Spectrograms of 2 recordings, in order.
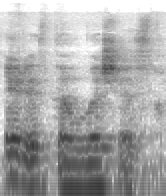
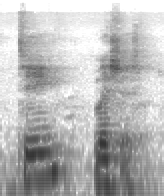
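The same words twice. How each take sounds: First: Said in the usual way. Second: Slow, drawn-out "Delicious"; lingering over "Delicious"; savoured. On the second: Real, not acted. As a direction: stretch "Delicious" out, tasting it. Savours the word slowly.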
